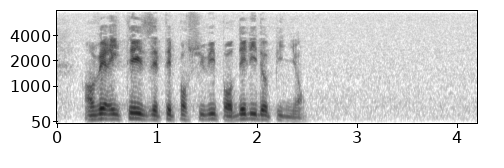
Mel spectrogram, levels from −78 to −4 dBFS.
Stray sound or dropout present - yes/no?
no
